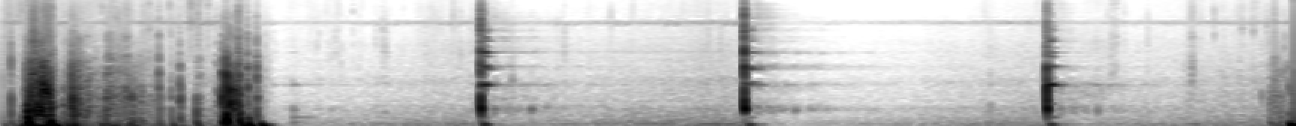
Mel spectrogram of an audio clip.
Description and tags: Three Pot Smacks
Bash, Smash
